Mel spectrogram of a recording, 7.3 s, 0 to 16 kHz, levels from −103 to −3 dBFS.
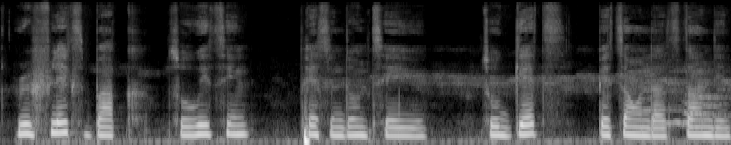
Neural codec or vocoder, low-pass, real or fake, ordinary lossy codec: none; 14.4 kHz; real; MP3, 96 kbps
